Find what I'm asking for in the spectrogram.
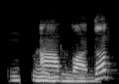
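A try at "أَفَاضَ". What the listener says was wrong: Fa-nya panjang.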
